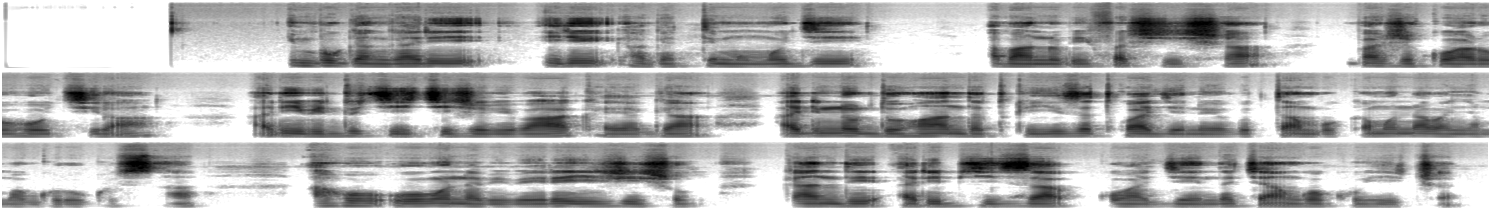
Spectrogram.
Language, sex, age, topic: Kinyarwanda, female, 18-24, government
